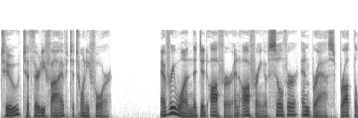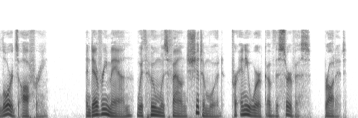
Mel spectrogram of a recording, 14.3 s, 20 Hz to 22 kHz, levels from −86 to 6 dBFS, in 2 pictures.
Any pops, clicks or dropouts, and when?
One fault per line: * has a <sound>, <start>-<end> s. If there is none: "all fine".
all fine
